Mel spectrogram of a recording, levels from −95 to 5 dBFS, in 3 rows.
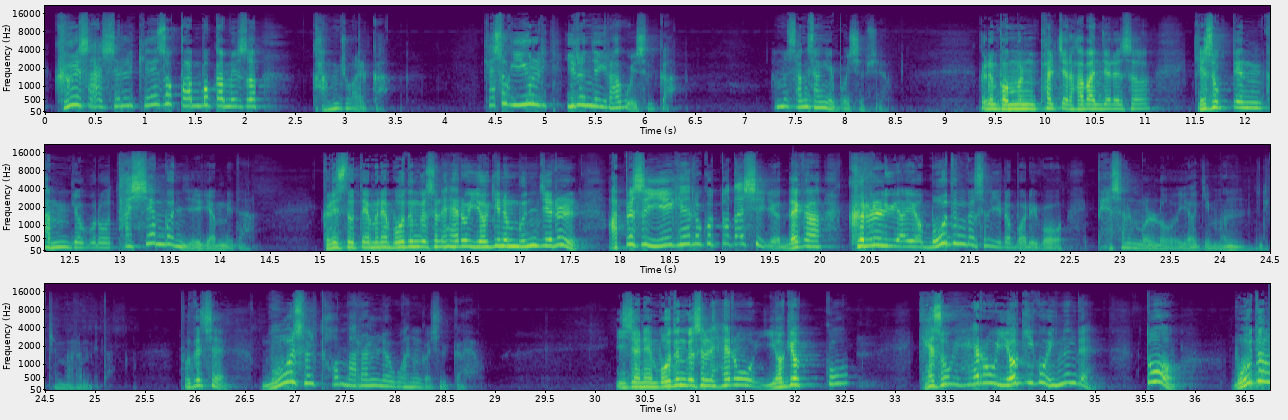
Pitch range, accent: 180-265 Hz, native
